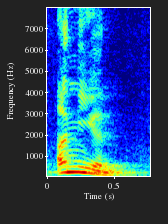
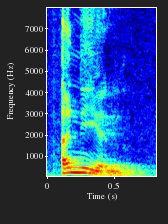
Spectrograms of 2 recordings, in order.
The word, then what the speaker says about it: onion: give some more example a word that is commonly mispronounced this one I have discussed in commonly mispronounced words we normally pronounce this word is only n oh I will discuss after this date while some oh but this sound is not there in actual pronunciation in actual pronunciation to sound this one this curse sound onion this is a strong one onion right so what is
